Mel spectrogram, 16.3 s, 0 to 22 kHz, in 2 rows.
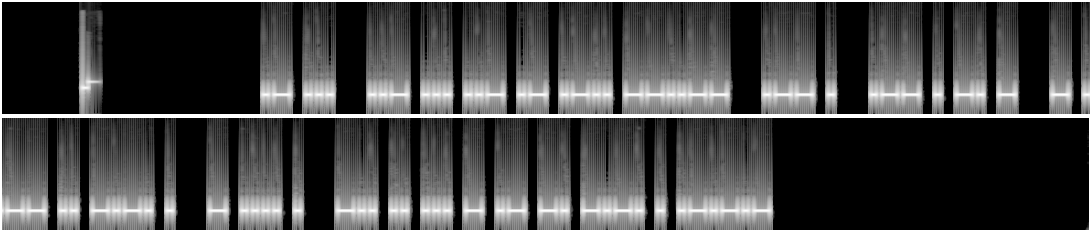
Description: Morse code, heard as a keyed tone, about 30 wpm, 700 Hz. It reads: AS USUAL, WE WENT TWICE THE DISTANCE.
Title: Sentences from Top 1600 Words 30wpm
